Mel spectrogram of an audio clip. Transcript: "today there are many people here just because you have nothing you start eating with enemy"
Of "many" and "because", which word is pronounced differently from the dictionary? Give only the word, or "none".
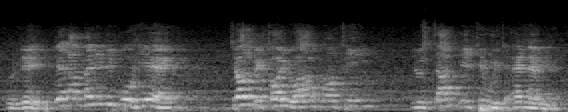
because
